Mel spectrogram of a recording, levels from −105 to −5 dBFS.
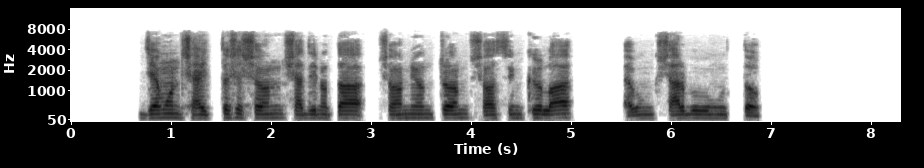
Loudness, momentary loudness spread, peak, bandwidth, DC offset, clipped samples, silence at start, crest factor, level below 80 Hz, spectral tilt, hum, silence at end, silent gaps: -19 LUFS; 8 LU; -2 dBFS; 7.6 kHz; under 0.1%; under 0.1%; 0.7 s; 18 dB; -64 dBFS; -4.5 dB/octave; none; 1.4 s; 1.42-1.49 s, 2.95-3.07 s, 5.03-5.52 s, 6.59-6.72 s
